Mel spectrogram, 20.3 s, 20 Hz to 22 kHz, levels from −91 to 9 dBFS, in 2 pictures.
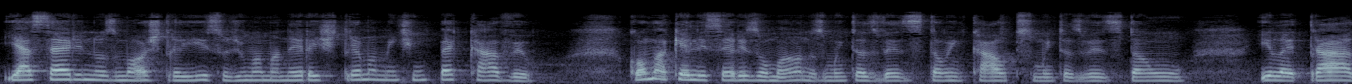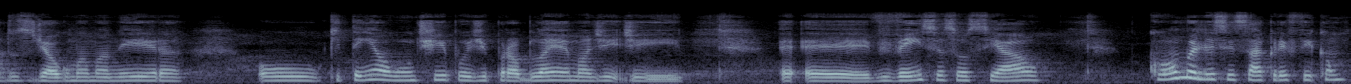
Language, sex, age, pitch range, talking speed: Portuguese, female, 10-29, 180-215 Hz, 120 wpm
